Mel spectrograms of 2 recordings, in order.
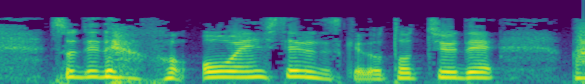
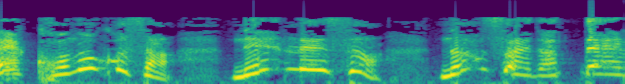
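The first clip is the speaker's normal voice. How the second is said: put-on loud, high, slow, carrying young woman's voice; 9 semitones higher than usual. Retelling a woman at a match asking friends the child's age: imitating a loud voice. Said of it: "大きい声で".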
